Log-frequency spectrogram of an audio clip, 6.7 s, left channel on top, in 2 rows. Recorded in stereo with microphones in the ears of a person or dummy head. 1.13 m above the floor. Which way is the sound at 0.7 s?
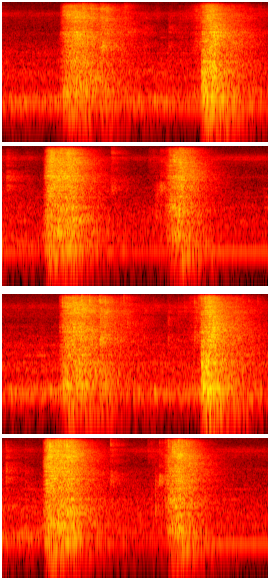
70° right (ahead or behind).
